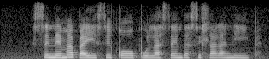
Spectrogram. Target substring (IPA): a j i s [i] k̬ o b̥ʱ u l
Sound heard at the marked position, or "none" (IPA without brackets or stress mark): i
